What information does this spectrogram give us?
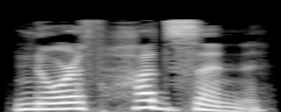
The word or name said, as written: north hudson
